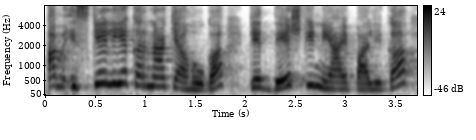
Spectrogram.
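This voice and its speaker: Woman commentator, high pitch, pointed and questioning delivery. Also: very animated, unhurried, pushed and bright.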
